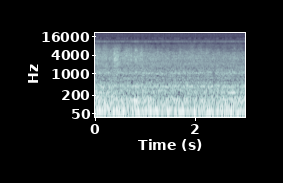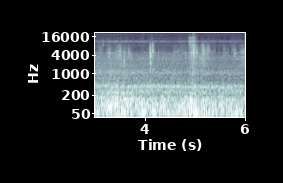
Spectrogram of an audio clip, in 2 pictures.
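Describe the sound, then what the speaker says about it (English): A Honda Jazz rolls along a dark winter road, its engine and tyres making a loud, steady low rumble heard from inside the cabin, with faint clicks and bumps breaking through now and then. "I thought I'd just show you probably the most interesting part of driving home at night, this section of road."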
